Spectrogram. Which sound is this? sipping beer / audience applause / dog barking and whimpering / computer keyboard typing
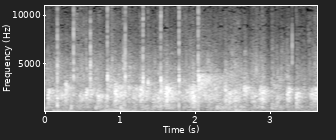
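audience applause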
